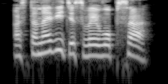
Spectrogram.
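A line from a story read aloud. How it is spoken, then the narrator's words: Wary growl. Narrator (Russian): зарычал, с опаской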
